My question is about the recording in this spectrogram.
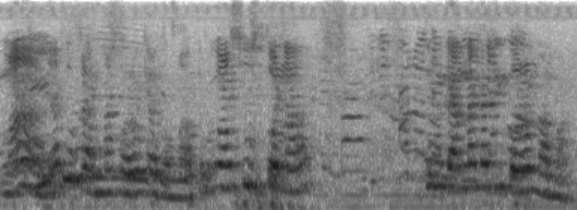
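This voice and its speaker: A woman's voice: high-pitched, normal speed, crowd noise, close to an everyday voice. A woman preacher voicing a young girl who pleads with her weeping mother in a sing-song wail. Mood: pleading. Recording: echoey, distant mic, noisy.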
